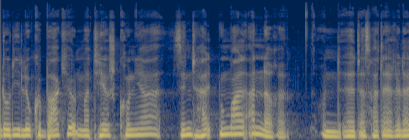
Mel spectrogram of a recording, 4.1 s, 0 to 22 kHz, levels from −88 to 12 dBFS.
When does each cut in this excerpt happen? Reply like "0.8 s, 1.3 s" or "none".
none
